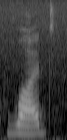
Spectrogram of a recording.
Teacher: And Wa, like wood and pot, short, high, back rounded vowel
